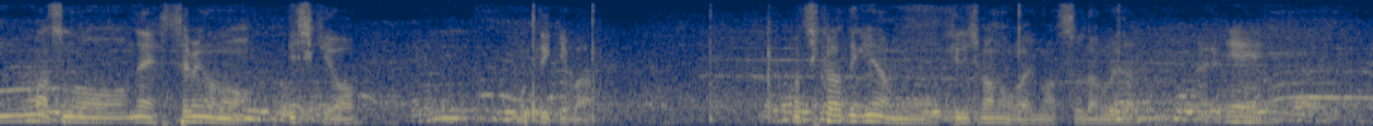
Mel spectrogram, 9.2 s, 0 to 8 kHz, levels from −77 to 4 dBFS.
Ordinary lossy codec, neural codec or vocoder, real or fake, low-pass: Opus, 16 kbps; none; real; 7.2 kHz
